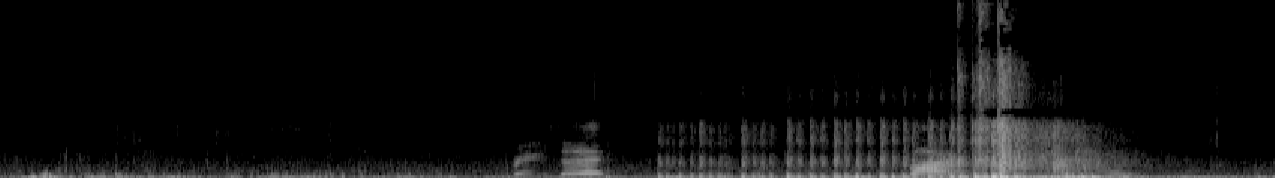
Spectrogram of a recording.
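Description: A line of Continental Army reenactors' flintlock muskets fires a ceremonial volley. The main crack is the loudest sound, about two-thirds of the way in, with a few ragged shots just after it. Short shouted commands come before the shots.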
